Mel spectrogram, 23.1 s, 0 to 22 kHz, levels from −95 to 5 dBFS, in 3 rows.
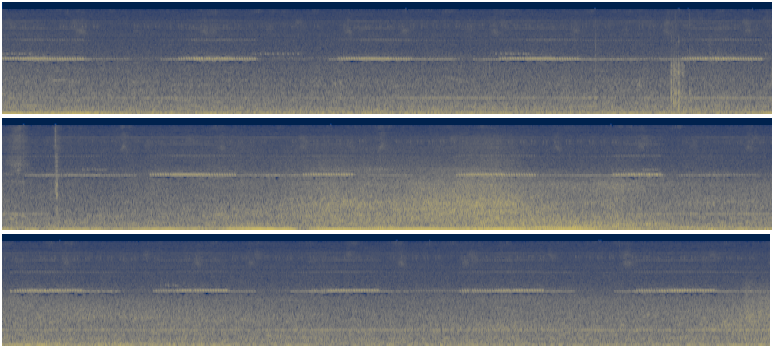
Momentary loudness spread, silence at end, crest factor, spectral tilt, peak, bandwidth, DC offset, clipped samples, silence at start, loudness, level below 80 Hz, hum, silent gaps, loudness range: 11 LU; 0 s; 18 dB; -5 dB/octave; -6 dBFS; 16.5 kHz; under 0.1%; under 0.1%; 0 s; -27 LUFS; -28 dBFS; none; none; 9 LU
